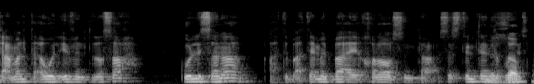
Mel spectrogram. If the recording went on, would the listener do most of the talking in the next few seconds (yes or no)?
no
